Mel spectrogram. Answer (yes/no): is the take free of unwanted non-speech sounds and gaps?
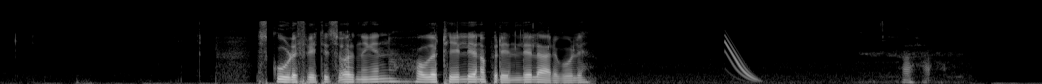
no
